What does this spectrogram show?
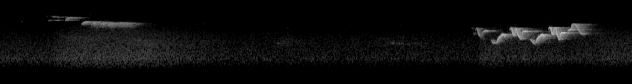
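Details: High, thin single note from a magnolia warbler, then after a pause a quick phrase of bright, slurred, rising-and-falling notes, over a faint hiss.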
